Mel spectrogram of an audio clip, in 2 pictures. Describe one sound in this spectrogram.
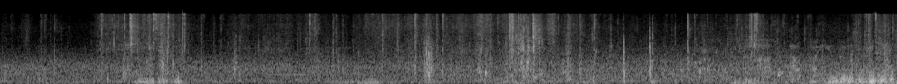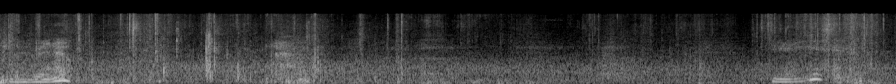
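Branches scrape and rustle against a coat.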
